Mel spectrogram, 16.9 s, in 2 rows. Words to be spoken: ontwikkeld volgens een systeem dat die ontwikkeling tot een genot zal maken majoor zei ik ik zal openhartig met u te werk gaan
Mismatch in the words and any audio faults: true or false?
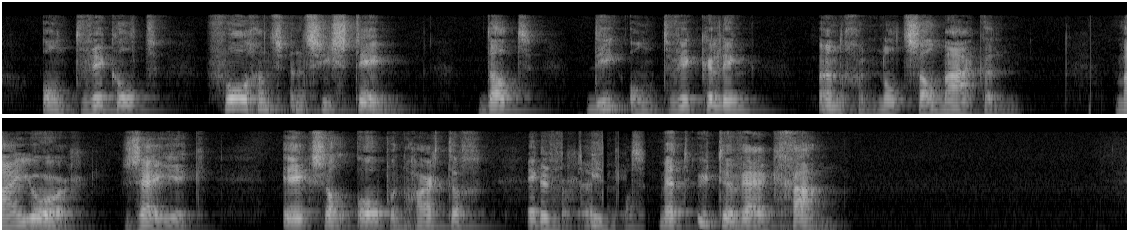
true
